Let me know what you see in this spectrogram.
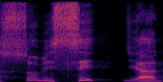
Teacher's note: o s é aqui representa o fonema se né e não o fonema Z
